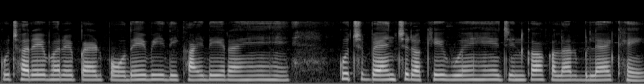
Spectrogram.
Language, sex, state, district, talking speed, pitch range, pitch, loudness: Hindi, female, Chhattisgarh, Balrampur, 165 wpm, 205-220 Hz, 215 Hz, -23 LUFS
